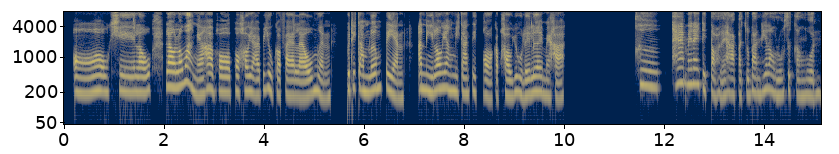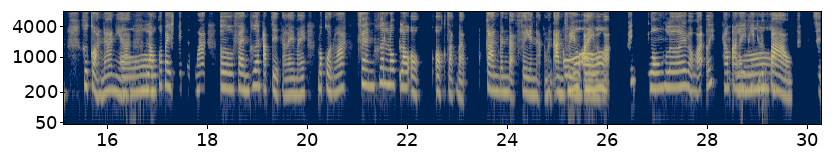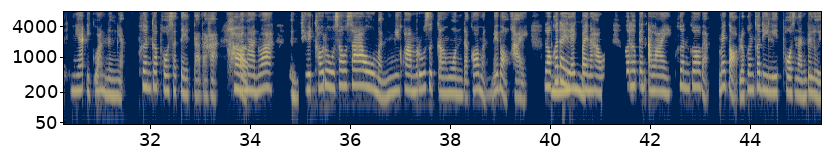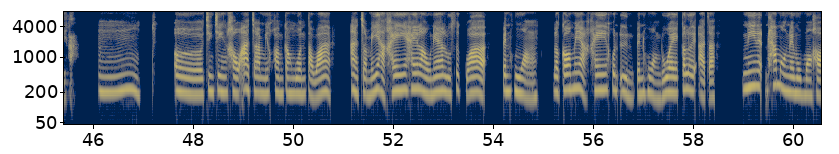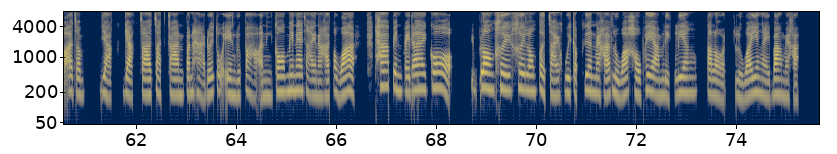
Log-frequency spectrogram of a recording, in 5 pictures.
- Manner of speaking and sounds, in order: tapping; other background noise; in English: "เฟรนด์"; in English: "สเตตัส"; in English: "direct"; in English: "ดีลีต"
- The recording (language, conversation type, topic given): Thai, advice, เพื่อนสนิทของคุณเปลี่ยนไปอย่างไร และความสัมพันธ์ของคุณกับเขาหรือเธอเปลี่ยนไปอย่างไรบ้าง?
